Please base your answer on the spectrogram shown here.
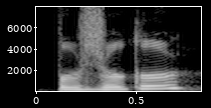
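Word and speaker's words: BRZRKR: in a Thing Called so this is how it's spelled all caps b-r-z-r-k-r Berserker okay um the comic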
